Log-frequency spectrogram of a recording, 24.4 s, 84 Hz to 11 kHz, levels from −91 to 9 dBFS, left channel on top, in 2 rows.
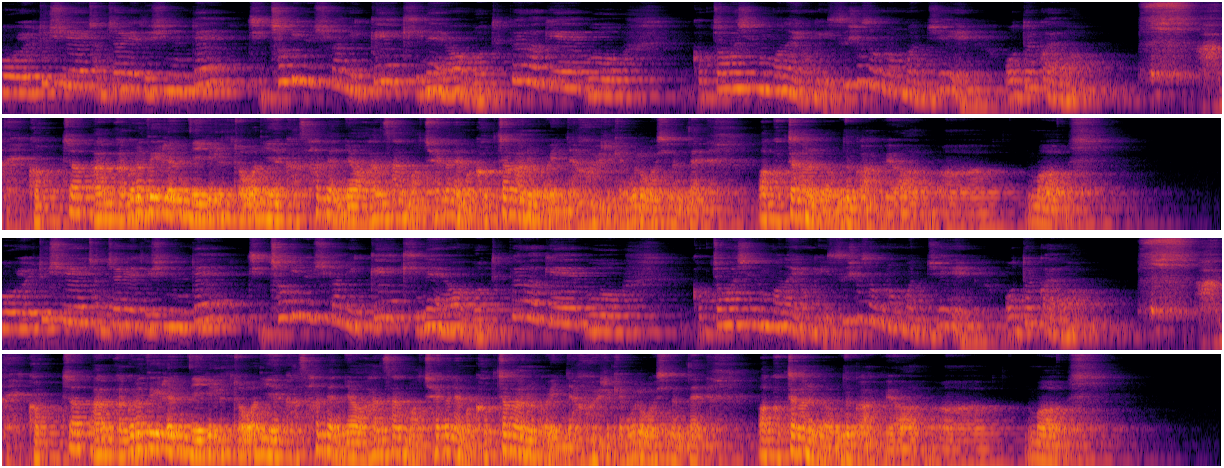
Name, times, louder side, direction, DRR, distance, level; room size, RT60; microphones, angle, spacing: voice 1, 0.0-2.2 2.5-6.6 6.9-9.7 10.0-10.8 17.9-18.4, left 1 dB, 25° right, -6 dB, 1.8 m, -30 dB
voice 2, 11.4-22.1 22.4-23.2, right 1 dB, 50° right, -3 dB, 0.7 m, -20 dB
9.2 x 4.8 x 3.0 m, 1.3 s
head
